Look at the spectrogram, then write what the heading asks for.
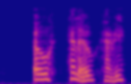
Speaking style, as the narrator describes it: she said in a brittle voice

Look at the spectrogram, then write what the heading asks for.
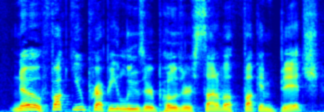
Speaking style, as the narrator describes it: Vampire said under his breath in a disgusted way

